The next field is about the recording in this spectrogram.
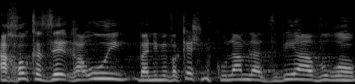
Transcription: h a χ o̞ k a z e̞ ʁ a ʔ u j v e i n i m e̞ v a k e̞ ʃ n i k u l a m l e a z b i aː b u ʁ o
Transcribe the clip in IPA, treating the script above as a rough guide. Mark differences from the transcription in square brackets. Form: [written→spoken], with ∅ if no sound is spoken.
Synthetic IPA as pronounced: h a χ o̞ k a z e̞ ʁ a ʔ u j v e [i→a] n i m e̞ v a k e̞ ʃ [n→m] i k u l a m l e a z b i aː [b→v] u ʁ o

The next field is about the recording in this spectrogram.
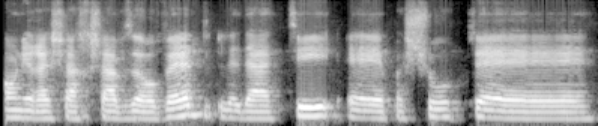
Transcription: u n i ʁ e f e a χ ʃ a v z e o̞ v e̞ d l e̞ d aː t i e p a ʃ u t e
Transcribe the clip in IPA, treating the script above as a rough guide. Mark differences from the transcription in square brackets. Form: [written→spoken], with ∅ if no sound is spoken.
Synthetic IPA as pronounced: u n i ʁ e [f→ʃ] e a χ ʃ a v z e o̞ v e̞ d l e̞ d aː t i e p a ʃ u t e

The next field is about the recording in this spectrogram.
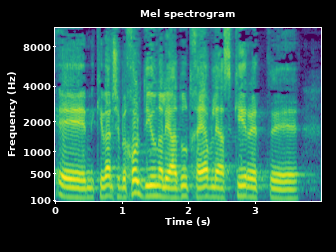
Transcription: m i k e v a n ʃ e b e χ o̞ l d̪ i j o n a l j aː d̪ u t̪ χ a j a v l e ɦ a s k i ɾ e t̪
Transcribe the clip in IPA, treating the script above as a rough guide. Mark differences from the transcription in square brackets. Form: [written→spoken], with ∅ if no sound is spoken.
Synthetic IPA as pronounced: m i k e v a n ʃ e b e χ o̞ l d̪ i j [o→u] n a l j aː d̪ u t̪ χ a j a v l e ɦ a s k i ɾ e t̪

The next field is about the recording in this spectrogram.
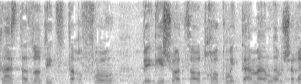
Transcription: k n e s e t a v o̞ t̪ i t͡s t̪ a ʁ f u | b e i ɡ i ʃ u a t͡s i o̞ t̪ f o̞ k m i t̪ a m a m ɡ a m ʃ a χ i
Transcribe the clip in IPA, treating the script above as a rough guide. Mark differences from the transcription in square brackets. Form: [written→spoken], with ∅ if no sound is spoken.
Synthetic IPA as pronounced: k n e s e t a [v→z] o̞ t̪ i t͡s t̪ a ʁ f u | [b→v] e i ɡ i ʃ u a t͡s [i→a] o̞ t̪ [f→χ] o̞ k m i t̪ a m a m ɡ a m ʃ a [χ→ʁ] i

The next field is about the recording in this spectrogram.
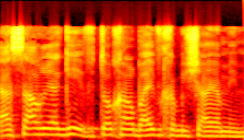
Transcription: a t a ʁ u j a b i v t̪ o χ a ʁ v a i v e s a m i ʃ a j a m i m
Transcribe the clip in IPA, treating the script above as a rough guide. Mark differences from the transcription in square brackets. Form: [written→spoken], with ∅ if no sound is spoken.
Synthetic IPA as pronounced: a [t→s] a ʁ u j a [b→ɡ] i v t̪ o χ a ʁ [v→b] a i v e [s→χ] a m i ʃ a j a m i m

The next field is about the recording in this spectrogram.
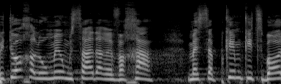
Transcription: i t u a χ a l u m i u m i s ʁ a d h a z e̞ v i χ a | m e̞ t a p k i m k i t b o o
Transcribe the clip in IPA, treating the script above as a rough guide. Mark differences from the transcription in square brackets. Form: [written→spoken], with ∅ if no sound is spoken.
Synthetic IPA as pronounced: i t u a χ a l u m i u m i s ʁ a d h a [z→ʁ] e̞ v [i→a] χ a | m e̞ [t→s] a p k i m k i [t→t͡s] b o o

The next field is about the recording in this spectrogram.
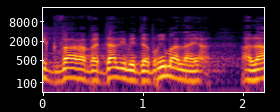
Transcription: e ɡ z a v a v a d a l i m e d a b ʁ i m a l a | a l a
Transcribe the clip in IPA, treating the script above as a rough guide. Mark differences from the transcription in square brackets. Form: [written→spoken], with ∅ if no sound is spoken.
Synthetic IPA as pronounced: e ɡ [z→v] a [v→ʁ] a v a d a l i m e d a b ʁ i m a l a | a l a

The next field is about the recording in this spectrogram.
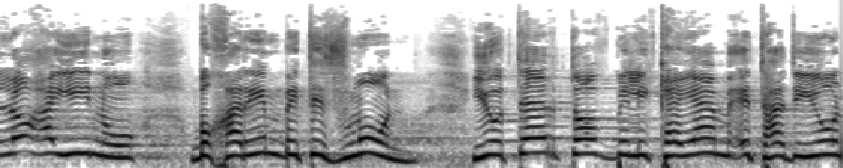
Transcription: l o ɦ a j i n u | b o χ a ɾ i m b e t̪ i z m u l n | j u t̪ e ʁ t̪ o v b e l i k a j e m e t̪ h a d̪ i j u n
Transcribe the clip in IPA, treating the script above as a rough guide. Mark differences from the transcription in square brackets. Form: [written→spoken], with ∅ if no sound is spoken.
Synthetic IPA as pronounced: l o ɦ a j i n u | b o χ a ɾ i m b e t̪ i z m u [l→∅] n | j [u→o] t̪ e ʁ t̪ o v b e l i k a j e m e t̪ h a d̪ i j u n

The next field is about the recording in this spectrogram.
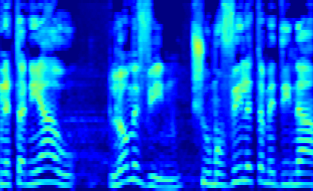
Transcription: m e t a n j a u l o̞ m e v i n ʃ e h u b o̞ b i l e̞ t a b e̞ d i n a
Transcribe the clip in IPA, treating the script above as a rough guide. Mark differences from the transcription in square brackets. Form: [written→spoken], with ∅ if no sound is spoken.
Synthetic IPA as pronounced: [m→n] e t a n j a u l o̞ m e v i n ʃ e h u [b→m] o̞ [b→v] i l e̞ t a [b→m] e̞ d i n a

